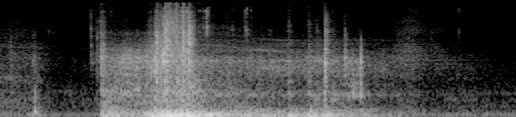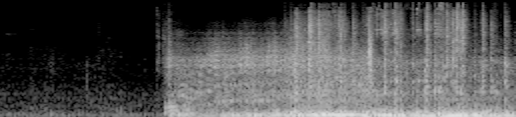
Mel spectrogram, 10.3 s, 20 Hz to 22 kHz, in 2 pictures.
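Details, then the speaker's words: 1971 Chevy C10 with rebuilt carburetor, sat for a while, cold start: long cranking, pause, more cranking before catching into a rough run while choke is adjusted; hard cold start, then runs well. "Oh, playing with the choke a little bit. There we go, fired right up. It's been sitting for a little while."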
